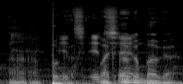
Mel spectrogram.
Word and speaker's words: Buga: It's B U G A Booga. Well, they call it Booga because it's named after a town in western Colombia.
